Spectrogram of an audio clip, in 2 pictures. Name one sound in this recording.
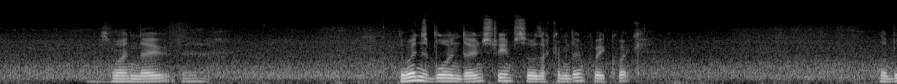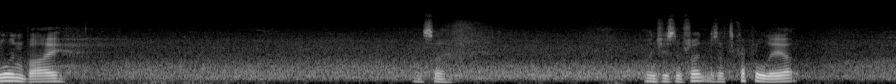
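A man speaks calmly in short bursts close to the microphone.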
